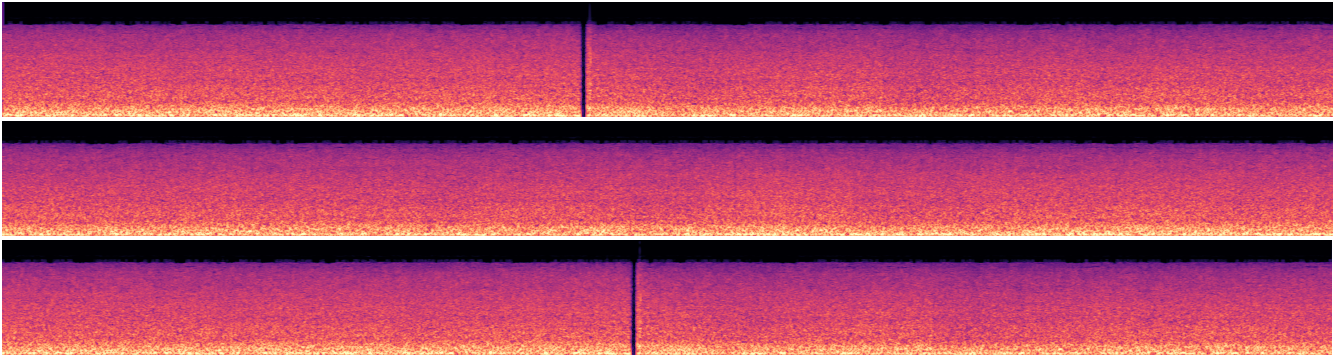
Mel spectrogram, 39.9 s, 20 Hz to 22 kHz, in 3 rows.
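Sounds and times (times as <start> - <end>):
electronic white noise hiss: 0.0 - 39.9.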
